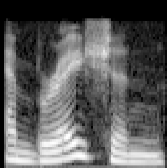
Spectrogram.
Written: Ambracian Gulf

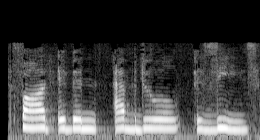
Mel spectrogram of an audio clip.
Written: fahd ibn abdul aziz

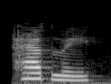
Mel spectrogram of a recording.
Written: hadlee

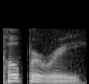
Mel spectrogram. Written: popery

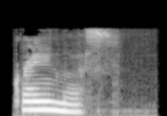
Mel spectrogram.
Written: grainless

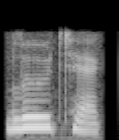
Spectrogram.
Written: bluetick

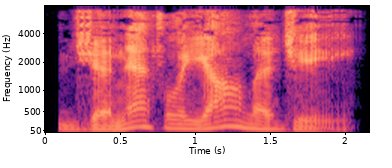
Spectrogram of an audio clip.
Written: genethlialogical

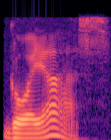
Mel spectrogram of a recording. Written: Goyaz

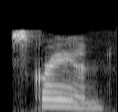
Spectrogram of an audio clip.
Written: scran

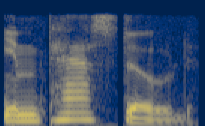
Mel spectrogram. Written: impastoed

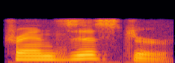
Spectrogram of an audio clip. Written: transistor

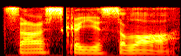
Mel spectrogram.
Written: Tsarskoye Selo

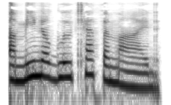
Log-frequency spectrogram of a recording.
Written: aminoglutethimide

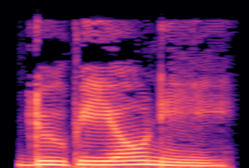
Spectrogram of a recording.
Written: douppioni

